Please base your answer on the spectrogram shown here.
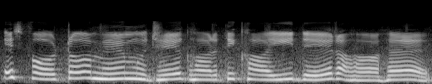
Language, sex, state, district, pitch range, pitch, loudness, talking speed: Hindi, female, Madhya Pradesh, Katni, 215-260 Hz, 240 Hz, -11 LUFS, 125 wpm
